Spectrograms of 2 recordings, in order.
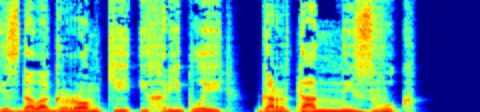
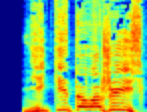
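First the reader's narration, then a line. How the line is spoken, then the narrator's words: Young woman shouting. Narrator (Russian): крикнула девушка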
